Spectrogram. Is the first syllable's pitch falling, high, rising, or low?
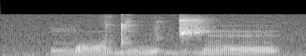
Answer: high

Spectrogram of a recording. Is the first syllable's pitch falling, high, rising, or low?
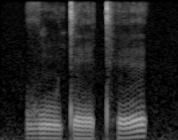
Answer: low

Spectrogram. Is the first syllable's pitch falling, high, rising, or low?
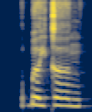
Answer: low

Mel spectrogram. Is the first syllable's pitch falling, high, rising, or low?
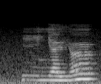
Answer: low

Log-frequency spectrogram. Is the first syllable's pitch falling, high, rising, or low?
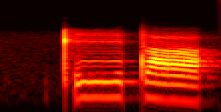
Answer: low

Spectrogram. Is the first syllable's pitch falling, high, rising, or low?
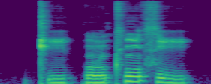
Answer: low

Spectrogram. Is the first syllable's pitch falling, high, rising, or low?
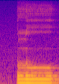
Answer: high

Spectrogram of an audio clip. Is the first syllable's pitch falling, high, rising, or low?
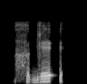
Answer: low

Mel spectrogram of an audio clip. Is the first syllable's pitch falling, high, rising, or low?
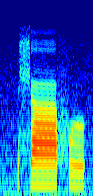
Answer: low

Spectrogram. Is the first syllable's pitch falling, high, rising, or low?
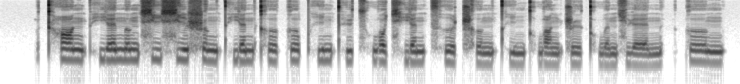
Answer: falling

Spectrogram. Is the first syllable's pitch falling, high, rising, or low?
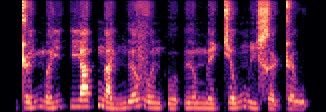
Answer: rising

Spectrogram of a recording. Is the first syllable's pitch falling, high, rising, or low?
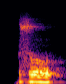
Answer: low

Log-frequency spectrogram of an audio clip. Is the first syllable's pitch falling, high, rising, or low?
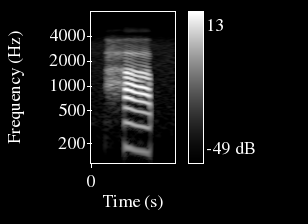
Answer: low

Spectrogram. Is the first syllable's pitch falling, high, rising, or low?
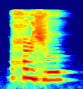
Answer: falling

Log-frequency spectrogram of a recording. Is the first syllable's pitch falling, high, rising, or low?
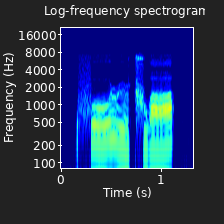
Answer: rising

